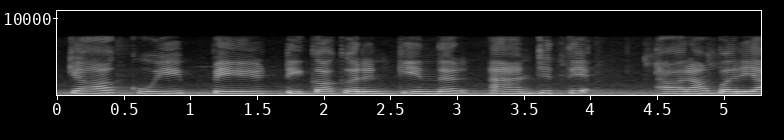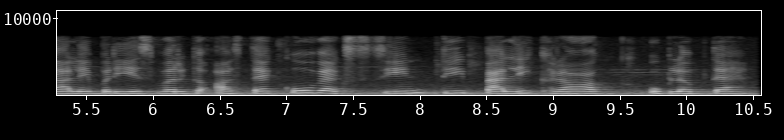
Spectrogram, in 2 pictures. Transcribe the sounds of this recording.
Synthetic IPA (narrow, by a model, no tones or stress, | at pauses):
kjaːkoːiːpeːʈiːkaːkəɾənkẽːnd̪əɾɛːɦənd͡ʒɪt̪ʰːeː | əəʈʰaːɾãːbəɾeːaːleːbəɾeːsʋəɾɡa̰ːst̪ɛːkoːʋɛːks | iːnd̪iːpɛːliːkʰəɾaːk | ʊpləbd̪ɛː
